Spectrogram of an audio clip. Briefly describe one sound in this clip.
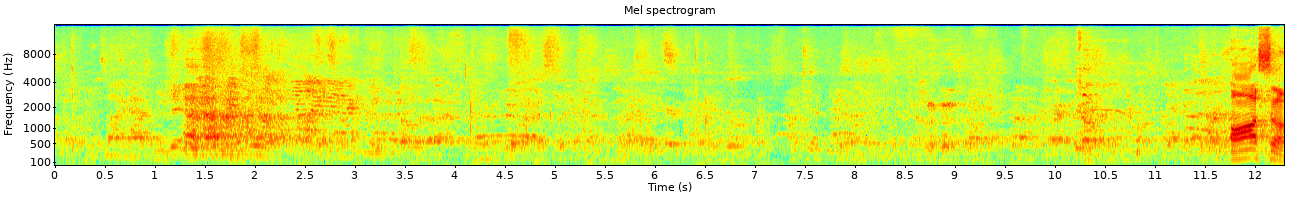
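A group of people murmur and talk in a large echoing hall.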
